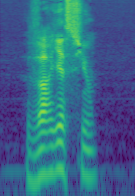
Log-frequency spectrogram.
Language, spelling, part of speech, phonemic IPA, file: French, variation, noun, /va.ʁja.sjɔ̃/, Fr-variation.ogg
- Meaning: variation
